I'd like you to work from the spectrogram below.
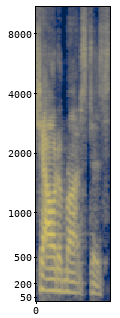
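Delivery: terrible fake New England accent. Announcing a team's new name, terrible new england accent. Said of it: "Forgive my terrible New England accent".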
